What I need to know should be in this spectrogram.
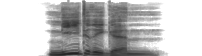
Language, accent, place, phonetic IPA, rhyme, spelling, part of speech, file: German, Germany, Berlin, [ˈniːdʁɪɡəm], -iːdʁɪɡəm, niedrigem, adjective, De-niedrigem.ogg
- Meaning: strong dative masculine/neuter singular of niedrig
